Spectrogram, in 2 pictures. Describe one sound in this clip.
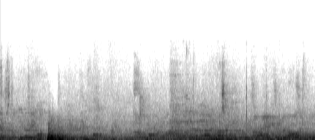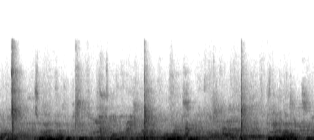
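Darts thud into an electronic dartboard.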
